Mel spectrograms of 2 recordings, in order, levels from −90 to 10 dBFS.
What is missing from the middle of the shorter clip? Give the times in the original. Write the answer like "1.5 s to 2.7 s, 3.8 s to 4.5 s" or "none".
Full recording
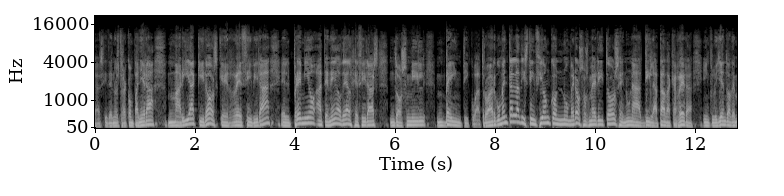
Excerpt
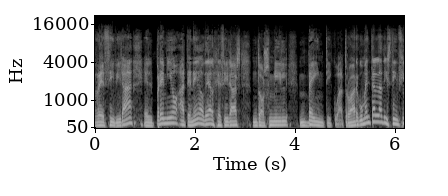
none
